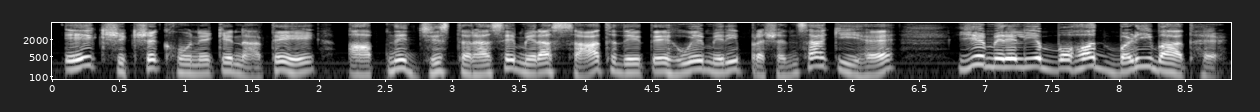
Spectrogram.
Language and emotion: Hindi, happy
